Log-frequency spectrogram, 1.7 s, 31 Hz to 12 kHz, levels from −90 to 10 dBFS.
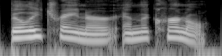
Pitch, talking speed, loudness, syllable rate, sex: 195 Hz, 180 wpm, -17 LUFS, 6.1 syllables/s, female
